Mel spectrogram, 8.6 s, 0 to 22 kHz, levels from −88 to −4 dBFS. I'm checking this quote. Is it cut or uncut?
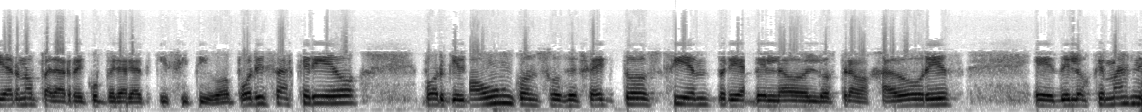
cut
